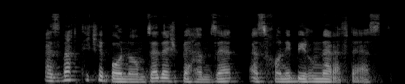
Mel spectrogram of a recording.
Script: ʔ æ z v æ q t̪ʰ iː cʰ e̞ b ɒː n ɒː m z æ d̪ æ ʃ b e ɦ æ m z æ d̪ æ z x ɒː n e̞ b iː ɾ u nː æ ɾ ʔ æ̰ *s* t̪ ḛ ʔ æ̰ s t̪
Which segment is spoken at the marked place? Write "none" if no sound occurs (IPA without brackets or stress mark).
f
